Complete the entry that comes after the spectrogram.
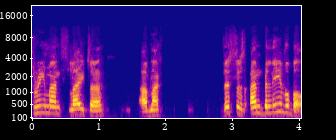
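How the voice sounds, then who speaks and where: With a South African accent, a man speaks at a high pitch with ordinary pitch variation, recorded in a dry, close sound with no echo. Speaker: derivatives executive. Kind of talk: interview. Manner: animated.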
